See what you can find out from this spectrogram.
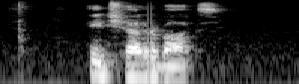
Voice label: hey chatterbox, en-us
